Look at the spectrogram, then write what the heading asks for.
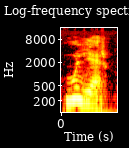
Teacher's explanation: you have the combination LH, which sounds like L and a tiny I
